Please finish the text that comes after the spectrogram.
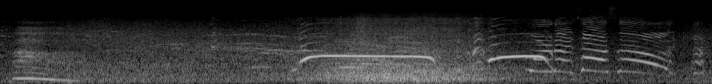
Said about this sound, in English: Look out for that wave!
